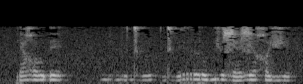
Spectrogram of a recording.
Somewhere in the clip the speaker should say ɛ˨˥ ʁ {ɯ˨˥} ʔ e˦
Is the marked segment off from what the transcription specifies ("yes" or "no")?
yes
